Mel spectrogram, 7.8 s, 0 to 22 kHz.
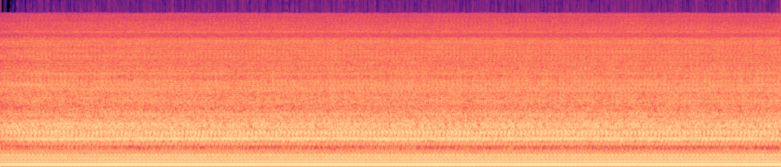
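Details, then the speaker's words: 1990 John Deere 332 mower, 3-cylinder diesel, during repair (owner suspects an interlock issue rather than fuel): steady low thrum at idle, fairly even but soft and unsettled, improving but still weak; weak rough diesel running. "sounding a little better so [Music] far still sounds a little weak [Music] honestly starting to sound a little better though"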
